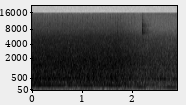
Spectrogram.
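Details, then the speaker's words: DIY Arduino-controlled shop air cleaner fan: set to low via relays, the motor hum sounds high, then set high it drops to low. The two speed wires are swapped. "it works first try although with that noise it sounds like it's high so I think I probably have the wires mixed"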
